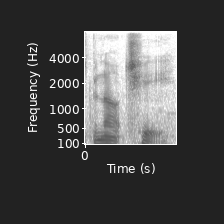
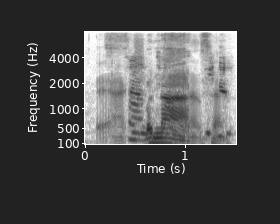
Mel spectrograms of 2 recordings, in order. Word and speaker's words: Bonacci: Well, if it's got two C's and an I at the end, it's just want to correct you on the pronunciation. It's Bonacci. Bonacci, Bonacci, the Bonacci family.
